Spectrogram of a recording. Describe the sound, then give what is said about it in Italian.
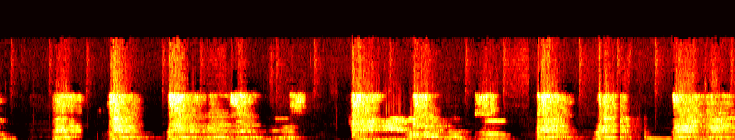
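An excited crowd of fans cheering and shouting in loud, repeated bursts, the yelling swelling and dropping away between short gaps. “Ecco come potete sentire eh. l'entusiasmo è alle stelle.”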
